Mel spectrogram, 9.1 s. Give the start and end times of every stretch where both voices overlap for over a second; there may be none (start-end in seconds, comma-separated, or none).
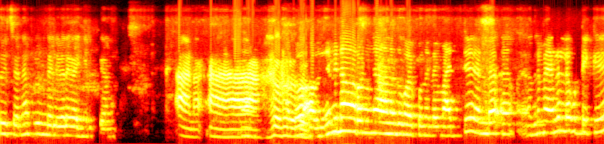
none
